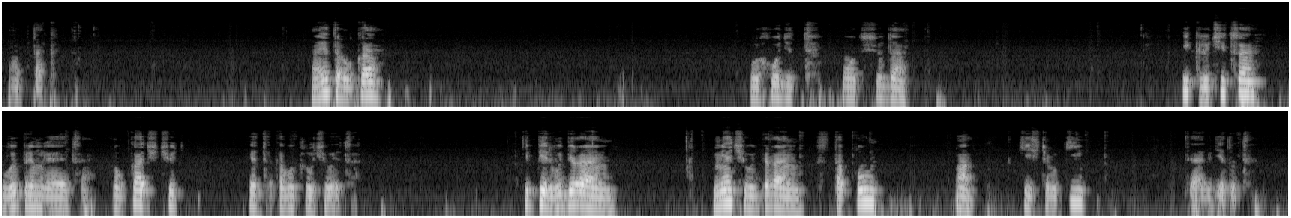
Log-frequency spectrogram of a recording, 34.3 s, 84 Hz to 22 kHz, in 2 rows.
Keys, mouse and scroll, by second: 0.9 middle click, 2.9 click, 3.8 middle click, 6.6 r, 8.4 middle click, 10.7 g, 12.4 middle click, 14.3 click, 15.2-15.6 scroll down 3, 15.6 middle click, 17.0 r, 18.7 click, 19.4 r, 21.1 middle click, 24.3 scroll up 1, 24.4 middle click, 25.4-25.8 scroll up 2, 26.3 click, 27.3 shift+click, 28.7 middle click, 31.5 shift+click, 32.2 scroll up 1, 32.3 middle click, 33.5 shift+click.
